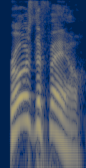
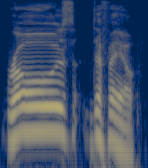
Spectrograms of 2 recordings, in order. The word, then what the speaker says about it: Rose DeFeo: of us i've got rosie excuse me rose ah i butchered that all the time uh rose defeo rose defeo uh she's gonna be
